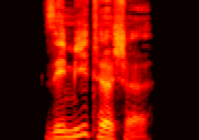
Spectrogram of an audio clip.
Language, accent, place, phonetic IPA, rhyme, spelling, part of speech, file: German, Germany, Berlin, [zeˈmiːtɪʃə], -iːtɪʃə, semitische, adjective, De-semitische.ogg
- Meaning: inflection of semitisch: 1. strong/mixed nominative/accusative feminine singular 2. strong nominative/accusative plural 3. weak nominative all-gender singular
